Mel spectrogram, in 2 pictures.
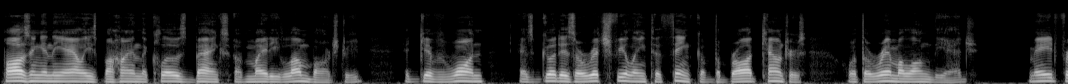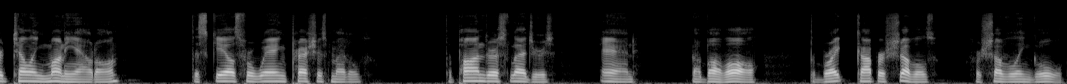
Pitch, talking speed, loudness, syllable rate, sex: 130 Hz, 165 wpm, -21 LUFS, 5.2 syllables/s, male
